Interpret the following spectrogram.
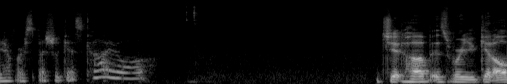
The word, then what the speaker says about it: GitHub: but i feel like github no it's jit hub yeah exactly right so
